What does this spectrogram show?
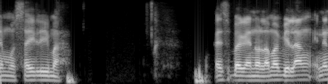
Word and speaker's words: Musailimah: ya al-qur'annya musai lama kalau baca Musailamah salah ya yang benar itu musailimah ya yang benar itu bacanya musailimah Mak Sebagian ulama bilang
